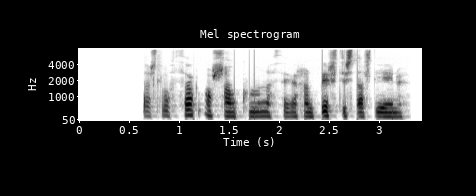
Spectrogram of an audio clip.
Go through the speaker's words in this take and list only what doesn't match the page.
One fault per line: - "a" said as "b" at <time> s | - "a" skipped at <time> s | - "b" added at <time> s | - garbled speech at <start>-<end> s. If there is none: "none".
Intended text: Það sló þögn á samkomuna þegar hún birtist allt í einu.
- "hún" said as "hann" at 2.3 s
